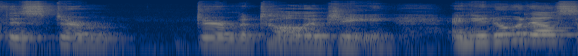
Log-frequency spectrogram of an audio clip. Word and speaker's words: DRMTLGY: This is, I guess it's dermatology, but it's spelled DRMTLGY.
